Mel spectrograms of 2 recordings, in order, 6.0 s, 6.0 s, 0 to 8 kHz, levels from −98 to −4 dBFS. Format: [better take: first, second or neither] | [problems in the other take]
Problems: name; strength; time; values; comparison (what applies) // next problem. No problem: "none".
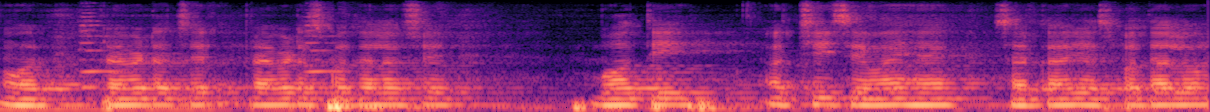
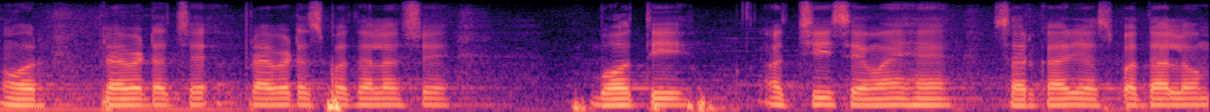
second | background sound (Bowed string instrument); 17 dB below the speech // room echo; dies away in 2.1 s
